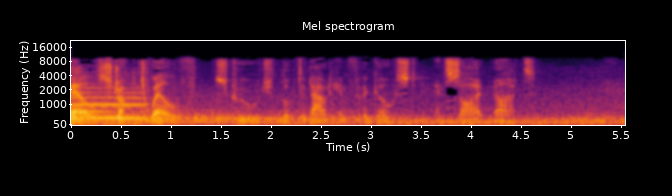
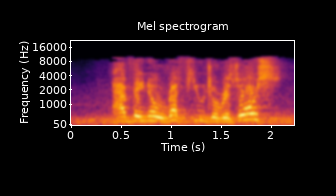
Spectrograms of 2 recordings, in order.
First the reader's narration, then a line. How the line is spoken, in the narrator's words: cried Scrooge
